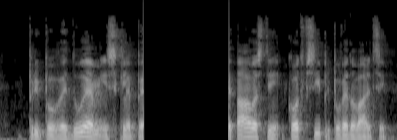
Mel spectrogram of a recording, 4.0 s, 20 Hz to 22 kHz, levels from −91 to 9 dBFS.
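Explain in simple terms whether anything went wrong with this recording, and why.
A playback stall from 1.43 to 2.29 s cuts the speech off for about 0.86 s, likely because the player ran out of audio data or was briefly blocked. Time-compressed catch-up follows from 2.29 to 3.89 s: the player trims and blends tiny pieces to recover lost time, so the speech runs 1.5 times faster at normal pitch.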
